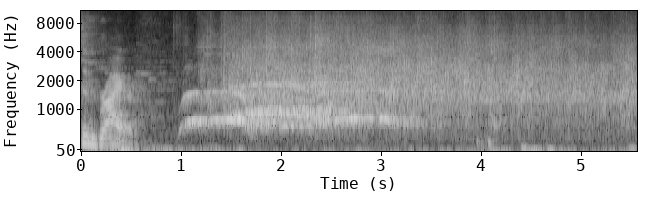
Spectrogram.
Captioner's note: audience applauding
